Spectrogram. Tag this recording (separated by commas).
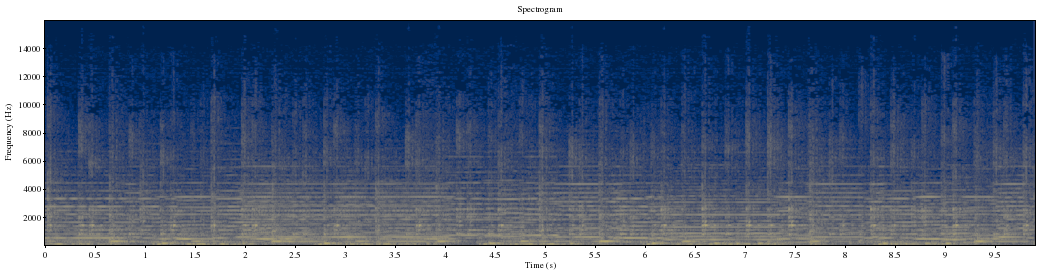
Tabla, Percussion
